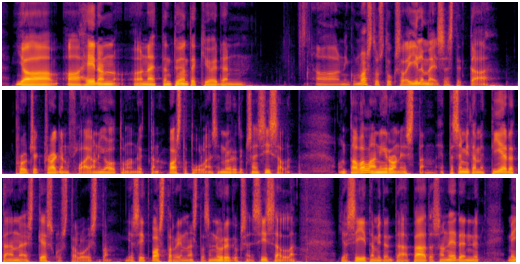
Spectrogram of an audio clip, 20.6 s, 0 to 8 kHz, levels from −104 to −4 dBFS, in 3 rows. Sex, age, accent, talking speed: male, 20-39, native, 125 wpm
